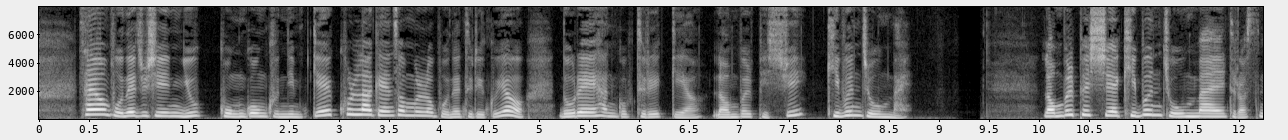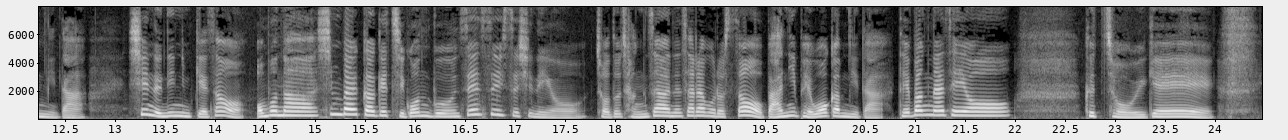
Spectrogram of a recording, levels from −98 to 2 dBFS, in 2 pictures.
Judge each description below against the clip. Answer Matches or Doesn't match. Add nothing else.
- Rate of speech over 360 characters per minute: Doesn't match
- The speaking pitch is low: Doesn't match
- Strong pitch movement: Matches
